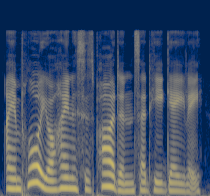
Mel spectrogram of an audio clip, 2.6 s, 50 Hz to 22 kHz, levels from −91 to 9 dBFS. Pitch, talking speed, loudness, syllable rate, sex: 195 Hz, 180 wpm, -17 LUFS, 5.4 syllables/s, female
